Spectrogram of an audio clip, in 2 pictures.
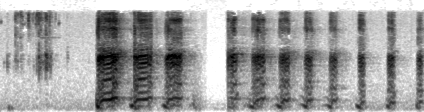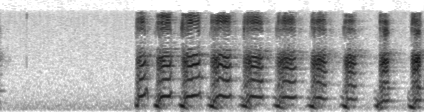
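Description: Duck call quacks blown in a cadence: a few longer, higher notes give way to runs of shorter, crisper quacks. Two loud series are separated by a brief pause, the second a steady run of many quick notes.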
